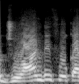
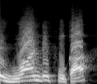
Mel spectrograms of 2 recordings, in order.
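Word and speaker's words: Juan de Fuca: Eighth plate is हुआन डी फूका, इसको जुआन डी फूका नहीं प्रोनाउंस करेंगे, हम करेंगे हुआन डी फूका।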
